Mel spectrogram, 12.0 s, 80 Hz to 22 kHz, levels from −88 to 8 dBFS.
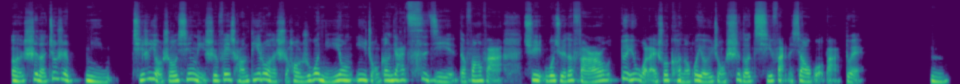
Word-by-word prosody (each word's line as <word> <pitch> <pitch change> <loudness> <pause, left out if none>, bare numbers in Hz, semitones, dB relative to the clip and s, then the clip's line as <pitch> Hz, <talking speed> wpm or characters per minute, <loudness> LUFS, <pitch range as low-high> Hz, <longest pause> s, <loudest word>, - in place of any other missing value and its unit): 嗯， 200 -3 +3
是 240 +3 +1
的。 190 - +3
就 285 +9 -5
是 235 -7 +1 0.2
你 175 -7 +3 0.3
其 225 +1 +1
实 280 - -2
有 245 -3 +1
时 - - -4
候 200 - +4
心 245 +2 0
里 220 - 0
是 210 -1 0
非 240 +3 +2
常 200 -4 -2
低 235 +3 -1
落 250 -2 +4
的 175 - -5
时 - - -6
候， 195 -3 -2
如 185 +4 0
果 255 +2 +4
你 185 -6 +3
用 220 0 +5
一 230 0 +4
种 210 -2 -3
更 220 0 +2
加 225 +1 +2
刺 230 +2 -5
激 180 -6 -6
的 175 -5 -5
方 205 +1 +1
法 210 - -2 0.2
去 225 -4 +2
我 205 +1 +4
觉 205 -2 +1
得 215 - +2
反 215 -5 -2
而 180 +7 +1 0.2
对 280 -4 -1
于 235 - +3
我 240 - -1
来 - - -2
说， 220 - +1
可 215 0 0
能 165 -3 -5
会 215 +3 +4
有 165 -4 +2
一 175 - -3
种 165 - -5
适 235 - -2
得 180 -4 0
其 195 +1 -1
反 220 +1 -1
的 205 - -9
效 195 -5 0
果 - - -6
吧， - - -7
对。 180 +3 -5 0.8
嗯。 185 0 -2
210 Hz, 305 characters per minute, -19 LUFS, 190-225 Hz, 0.8 s, 用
